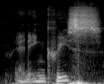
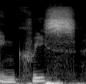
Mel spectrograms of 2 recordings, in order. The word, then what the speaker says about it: increase: syllable, but the verb, normally the way you pronounce it, to increase, is in the second syllable.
